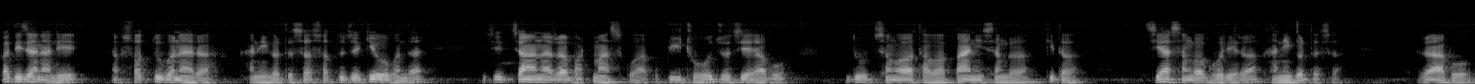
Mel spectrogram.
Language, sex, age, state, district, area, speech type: Nepali, male, 30-45, West Bengal, Kalimpong, rural, spontaneous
